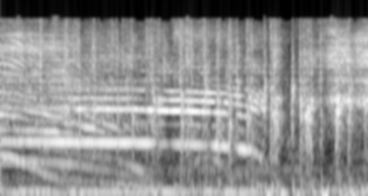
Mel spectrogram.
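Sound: applause and cheering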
